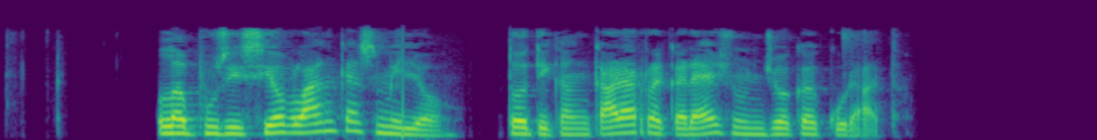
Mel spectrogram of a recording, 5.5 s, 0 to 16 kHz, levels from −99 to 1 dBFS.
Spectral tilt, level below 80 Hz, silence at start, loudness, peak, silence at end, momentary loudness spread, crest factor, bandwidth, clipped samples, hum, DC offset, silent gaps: -5.5 dB/octave; -58 dBFS; 0.8 s; -18 LUFS; -2 dBFS; 1.1 s; 9 LU; 18 dB; 7.8 kHz; under 0.1%; none; under 0.1%; 2.41-2.48 s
